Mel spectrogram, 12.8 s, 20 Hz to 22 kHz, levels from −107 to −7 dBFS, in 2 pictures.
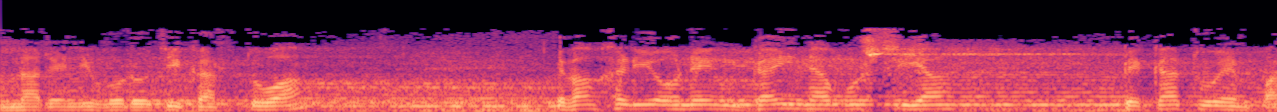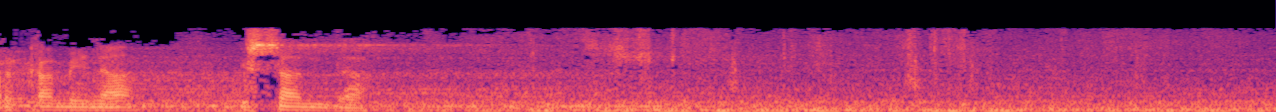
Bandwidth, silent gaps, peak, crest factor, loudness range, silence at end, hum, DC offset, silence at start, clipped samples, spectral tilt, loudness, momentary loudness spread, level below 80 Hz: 8 kHz; none; -8 dBFS; 18 dB; 9 LU; 0 s; none; under 0.1%; 0 s; under 0.1%; -3.5 dB/octave; -26 LUFS; 12 LU; -42 dBFS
